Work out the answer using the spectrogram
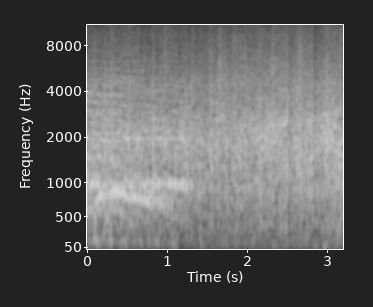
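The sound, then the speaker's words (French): Studio audience applause at a televised comedy anniversary show in France: sustained, dense clapping with scattered sharper claps. A brief tonal voice sounds near the start, then the applause continues alone. “Et on peut l'applaudir.”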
